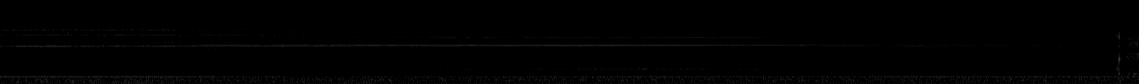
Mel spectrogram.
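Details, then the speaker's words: Toaster probably from the late 1980s or 1990s, drawing about 1375 watts: steady electrical hum and faint buzz from the heating elements as they glow bright while toasting; normal heating element hum, nothing irregular. "Can actually hear it buzzing a little bit. There's so much juice running through that"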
